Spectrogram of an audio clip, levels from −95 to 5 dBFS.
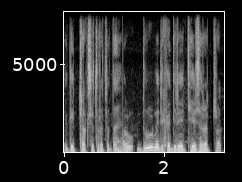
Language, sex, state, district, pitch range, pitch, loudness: Hindi, male, Arunachal Pradesh, Longding, 125-140 Hz, 130 Hz, -15 LUFS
